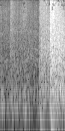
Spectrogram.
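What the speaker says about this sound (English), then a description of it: "That's a point-blank range shot from the Nizam mounted gun cavalries" Point-blank gunfire from Nizam mounted gun cavalry in a Napoleon: Total War battle on the Siberian Plateau map, with a sharp volley bursting in near the end over ongoing battle noise.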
